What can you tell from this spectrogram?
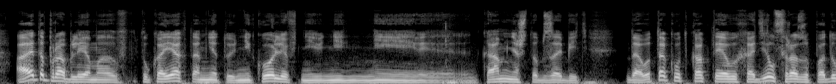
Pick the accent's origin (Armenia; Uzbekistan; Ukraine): Uzbekistan; я сам из Узбекистана, родился в Узбекистане. И мой папа словак по национальности, а мама белорусская.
